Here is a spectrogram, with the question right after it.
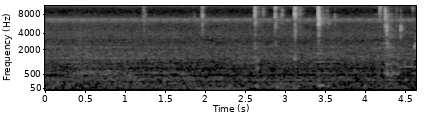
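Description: Typing 'Red Hawk' on a computer keyboard: a short run of soft, close key clicks over a steady faint hiss, with no talking.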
